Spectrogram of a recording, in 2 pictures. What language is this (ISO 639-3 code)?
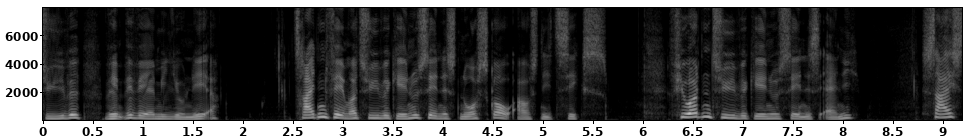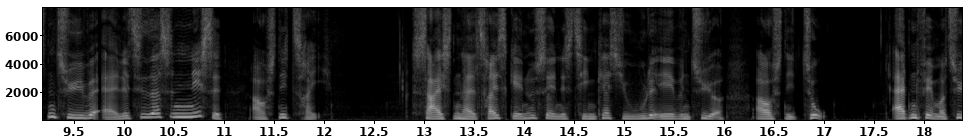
dan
